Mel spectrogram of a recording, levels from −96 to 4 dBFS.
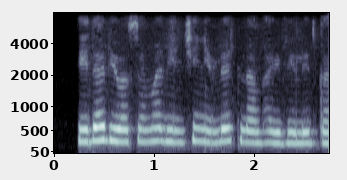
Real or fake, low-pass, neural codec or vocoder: fake; 7.2 kHz; codec, 24 kHz, 0.9 kbps, WavTokenizer, medium speech release version 1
